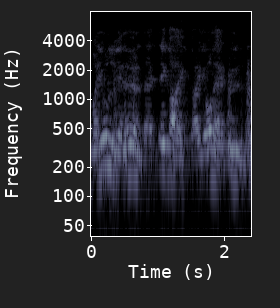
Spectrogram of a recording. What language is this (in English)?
Estonian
